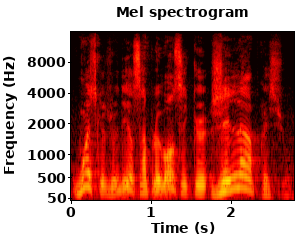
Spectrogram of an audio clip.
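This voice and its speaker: A male comedian chatting as a talk-show guest, lively and digressive, full of quick self-mocking asides. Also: high-pitched, vocal fry, breathy edge. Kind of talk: animated talk-show chat.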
